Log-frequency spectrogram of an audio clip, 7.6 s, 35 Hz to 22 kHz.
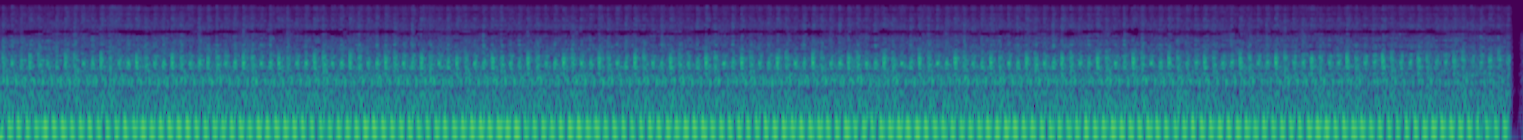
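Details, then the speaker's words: Isuzu Panther Grand Touring Euro 2 diesel burning oil, before rebuild: loud steady clatter at idle with constant hollow chuffing; smoke even cold, thicker hot, spurting from dipstick tube; heavy crankcase blow-by. "Kalau kondisi panas mesin ini asapnya menjadi semakin tebal. Kalau setik oli dijabut itu asapnya menyembur teman-teman, seperti ini."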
